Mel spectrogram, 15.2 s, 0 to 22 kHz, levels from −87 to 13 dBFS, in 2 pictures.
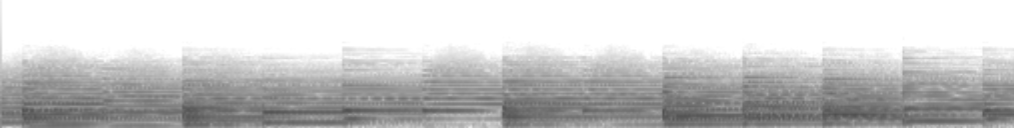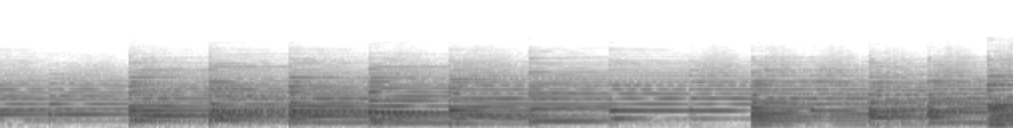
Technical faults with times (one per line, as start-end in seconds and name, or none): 12.85-15.21 time-stretched section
